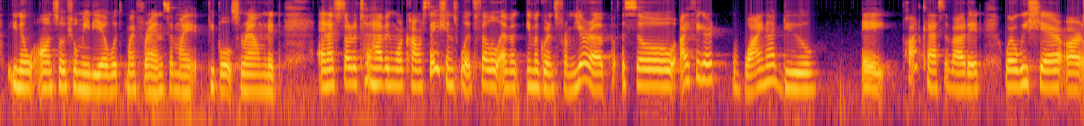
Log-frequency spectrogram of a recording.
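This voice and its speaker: A woman's voice: mid-range voice, a little mellow. A woman hosting a podcast in casual, informal and blunt English. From Czech Republic. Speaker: podcast host.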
